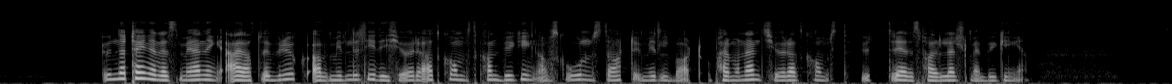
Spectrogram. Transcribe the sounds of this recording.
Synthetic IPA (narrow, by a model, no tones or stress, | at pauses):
ʔʉnəʈʰæɪnələsmeːnɪŋæ̰ːɾɑt̪ʋeːbɾʉːkʰɑ̰ːʋmɪd̪ləʈʰiːd̪ɪçø̰ːɾəʔɑ̰d̪kʰɔmst̪kʰɑnbʏɡɪŋʔɑ̰ːʋskuːln̩st̪ɑːʈəʔʉ̰mɪd̪l̩bɑ̰ːʈoːpʰæɾmɑnɛnt̪çøːɾəɑd̪kʰɔmst̪ʉːt̪ɾeːd̪əspʰɑɾɑlɛlt̪mḛːbʏɡɪŋə̰n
